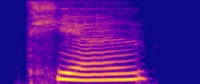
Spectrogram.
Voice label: "舔", Chinese

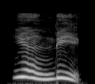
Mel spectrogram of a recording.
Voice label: "艳丽", Chinese

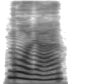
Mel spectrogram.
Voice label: "漠然", Chinese

